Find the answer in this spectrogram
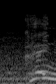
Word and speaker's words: Crane: Crane rhymes with train and brain and sail and crane the other and kind rain of plane.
